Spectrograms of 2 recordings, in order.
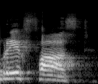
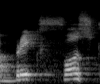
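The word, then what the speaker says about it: breakfast: और आपका करेक्शन करें आप कह रहे हो ब्रेकफास्ट ब्रेकफास्ट नहीं होता ब्रेकफास्ट होता है क्या होता है तो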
